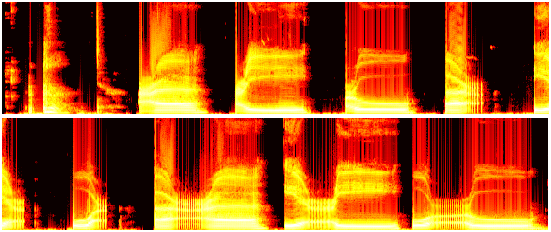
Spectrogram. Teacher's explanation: kayak ada suara kretek-kreteknya. Nah, itu bunyi ain sukun tuh itu. · huruf ain dilafalkan dari bagian tengah tenggorokan kita. Jangan terlalu ke bawah, nanti jadi huruf hamzah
